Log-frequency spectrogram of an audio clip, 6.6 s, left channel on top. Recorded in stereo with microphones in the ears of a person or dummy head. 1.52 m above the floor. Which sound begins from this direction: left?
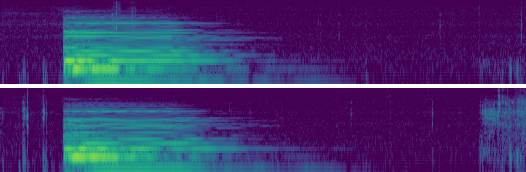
A piano, at 0.8 s.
